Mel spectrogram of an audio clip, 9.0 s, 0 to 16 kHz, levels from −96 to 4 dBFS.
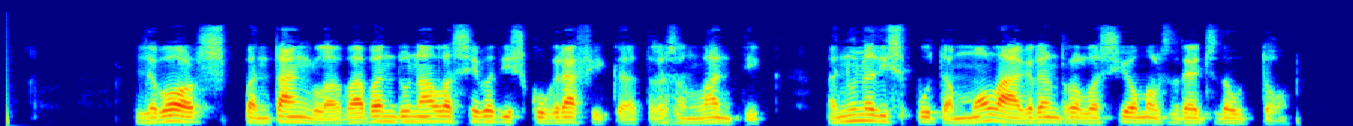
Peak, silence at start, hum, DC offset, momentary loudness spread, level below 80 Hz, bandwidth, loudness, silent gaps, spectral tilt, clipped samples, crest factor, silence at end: -2 dBFS; 0.9 s; none; under 0.1%; 13 LU; -64 dBFS; 7.8 kHz; -22 LUFS; 1.55-1.62 s, 5.12-5.16 s, 5.41-5.50 s, 8.36-8.40 s; -6.5 dB/octave; under 0.1%; 20 dB; 0.45 s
